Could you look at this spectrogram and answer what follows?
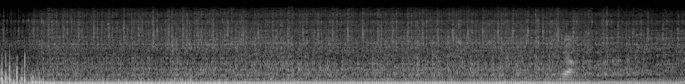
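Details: VW engine, idling: a light, even tick about three per second on the engine note, like a hydraulic lifter tick. A new head gasket, bolts, coolant and filter are planned.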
